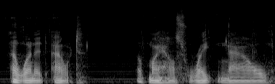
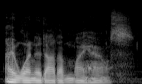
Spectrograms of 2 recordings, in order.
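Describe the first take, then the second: First: Slow, deliberate, word by word; slow firm repeat. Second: Loud, firm, angry insistence; angry demand. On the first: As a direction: hammer the demand home slowly. Repeated demand in the play. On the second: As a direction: lay down the law to him. Acted demand in the play. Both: Acted.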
